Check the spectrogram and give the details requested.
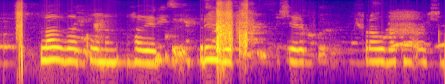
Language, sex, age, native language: Icelandic, male, 11, Icelandic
